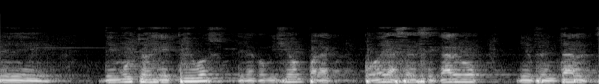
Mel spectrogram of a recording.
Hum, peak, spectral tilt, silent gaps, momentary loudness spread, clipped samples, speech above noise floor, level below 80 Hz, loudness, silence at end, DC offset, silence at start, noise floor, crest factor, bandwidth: none; 0 dBFS; -11.5 dB/octave; none; 10 LU; under 0.1%; 22 dB; -44 dBFS; -16 LUFS; 0 s; under 0.1%; 0 s; -36 dBFS; 14 dB; 6 kHz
